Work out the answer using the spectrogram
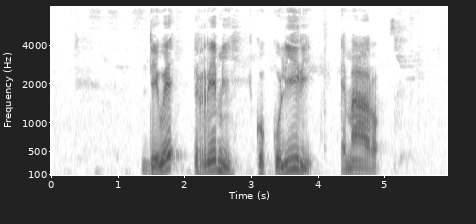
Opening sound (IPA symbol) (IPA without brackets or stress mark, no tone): d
